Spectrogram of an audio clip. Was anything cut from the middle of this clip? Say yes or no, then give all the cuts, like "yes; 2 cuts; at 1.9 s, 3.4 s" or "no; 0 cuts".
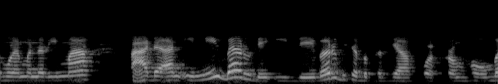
no; 0 cuts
